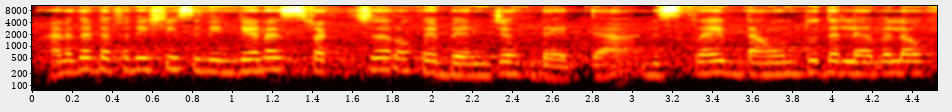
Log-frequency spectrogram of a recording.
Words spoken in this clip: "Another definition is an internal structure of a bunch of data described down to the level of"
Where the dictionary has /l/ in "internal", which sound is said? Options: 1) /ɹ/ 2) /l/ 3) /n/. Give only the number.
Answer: 3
